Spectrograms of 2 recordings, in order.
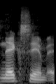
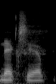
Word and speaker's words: NXIVM: It's pronounced Nexium. It's spelt NXIVM. But it's pronounced Nexium.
